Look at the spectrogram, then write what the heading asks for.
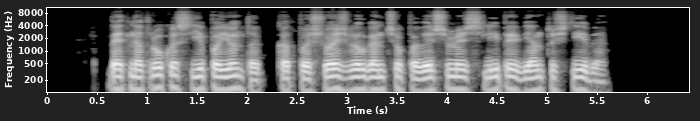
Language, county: Lithuanian, Vilnius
